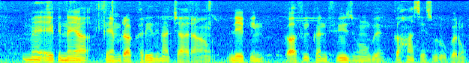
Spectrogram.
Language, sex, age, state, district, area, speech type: Urdu, male, 30-45, Delhi, North East Delhi, urban, spontaneous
